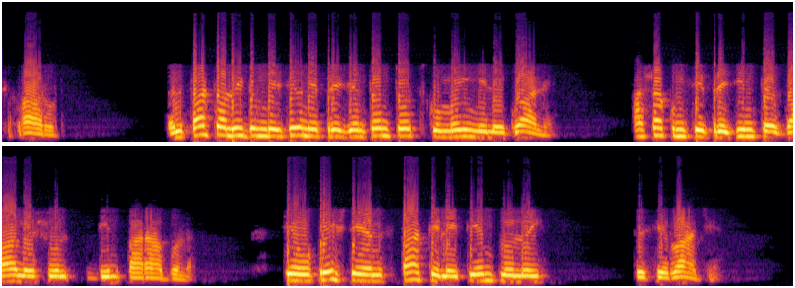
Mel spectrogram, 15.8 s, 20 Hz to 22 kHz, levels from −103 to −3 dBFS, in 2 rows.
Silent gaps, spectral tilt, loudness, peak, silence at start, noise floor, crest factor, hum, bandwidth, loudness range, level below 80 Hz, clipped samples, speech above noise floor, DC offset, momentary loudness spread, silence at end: 1.47-1.53 s; -9.5 dB/octave; -14 LUFS; -2 dBFS; 0.15 s; -79 dBFS; 14 dB; none; 5.6 kHz; 3 LU; -52 dBFS; under 0.1%; 65 dB; under 0.1%; 9 LU; 0.8 s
